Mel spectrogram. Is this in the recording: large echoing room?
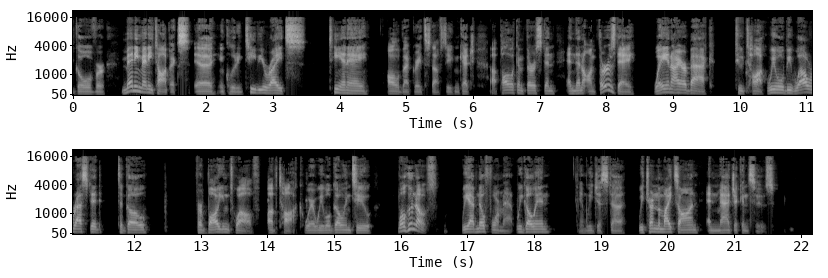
no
